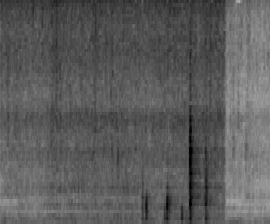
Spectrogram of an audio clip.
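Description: Ground meat with chunky salsa simmers in a pan, a faint, soft sizzle with a few quick clicks and stirring scrapes near the end before the sound suddenly drops away.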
